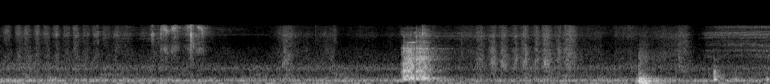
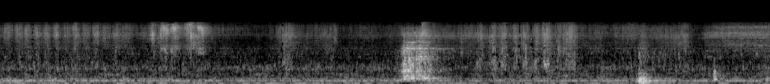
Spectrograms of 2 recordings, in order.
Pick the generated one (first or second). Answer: second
